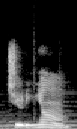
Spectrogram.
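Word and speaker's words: चिड़ियाँ: Chidiyan is birds. So you convert the ya to ya. You add a nasal sound at the end.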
